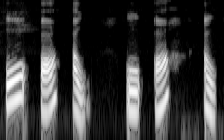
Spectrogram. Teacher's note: कंठ आणि ओठ या दोन्ही स्थानापासून उच्चार होणारे वर्ण म्हणजेच कोणते कंठोष्ट वर्ण आणि ते आहेत ओ औ ओ औ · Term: कंठोष्ठ वर्ण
